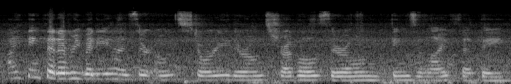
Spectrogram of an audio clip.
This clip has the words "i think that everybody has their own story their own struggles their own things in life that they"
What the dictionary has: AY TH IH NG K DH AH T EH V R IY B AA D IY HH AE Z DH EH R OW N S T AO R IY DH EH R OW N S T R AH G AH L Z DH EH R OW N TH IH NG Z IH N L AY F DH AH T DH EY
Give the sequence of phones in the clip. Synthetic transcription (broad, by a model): AY TH IH NG K DH AH T EH V R IY B AA D IY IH Z DH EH R OW N S T AO R IY DH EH R OW N S T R AH G L Z DH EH R OW N TH IH NG Z IH N L AY F DH AH T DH EY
